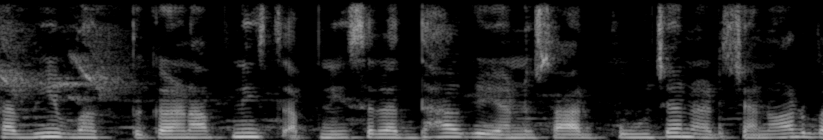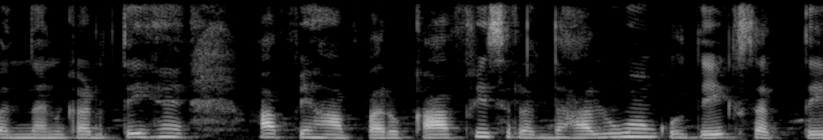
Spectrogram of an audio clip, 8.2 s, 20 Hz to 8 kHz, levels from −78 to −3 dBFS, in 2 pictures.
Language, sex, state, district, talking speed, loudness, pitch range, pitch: Hindi, male, Uttar Pradesh, Jalaun, 155 wpm, -30 LUFS, 185-210 Hz, 195 Hz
